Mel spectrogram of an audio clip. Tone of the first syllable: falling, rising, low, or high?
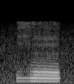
low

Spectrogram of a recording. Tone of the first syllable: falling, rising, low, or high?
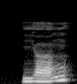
rising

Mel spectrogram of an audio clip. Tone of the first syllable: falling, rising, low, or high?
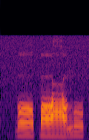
low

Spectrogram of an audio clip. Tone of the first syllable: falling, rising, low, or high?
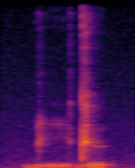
low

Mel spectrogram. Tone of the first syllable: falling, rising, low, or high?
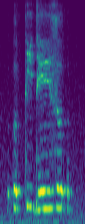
high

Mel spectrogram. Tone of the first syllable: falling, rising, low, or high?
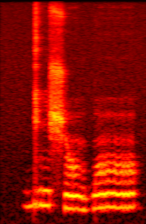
high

